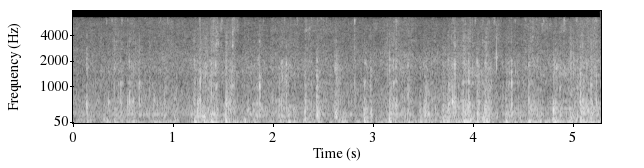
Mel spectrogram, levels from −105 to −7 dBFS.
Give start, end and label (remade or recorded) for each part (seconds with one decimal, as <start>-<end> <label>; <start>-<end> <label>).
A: 0.0-5.3 recorded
